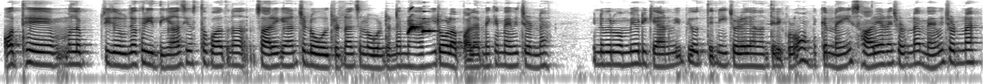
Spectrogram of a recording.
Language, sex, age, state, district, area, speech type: Punjabi, female, 30-45, Punjab, Patiala, rural, spontaneous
